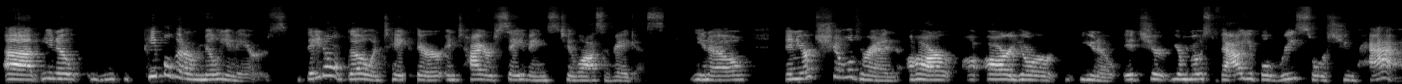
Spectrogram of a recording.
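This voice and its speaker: A woman's voice: fairly high pitch, animated, measured pace, bright, forceful tone, low-quality recording. A woman hosting a talk show, speaking conversationally in an emphatic, advising way to a guest and audience.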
